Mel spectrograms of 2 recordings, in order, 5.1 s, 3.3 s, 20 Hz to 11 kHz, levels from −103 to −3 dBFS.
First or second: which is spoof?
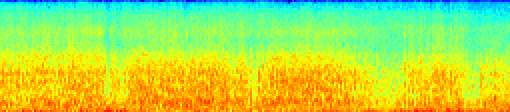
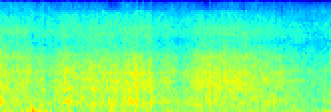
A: second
